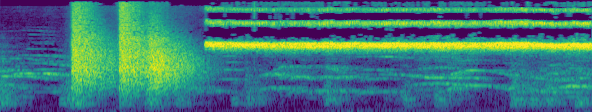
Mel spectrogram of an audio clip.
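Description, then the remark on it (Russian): Two loud, sharp gunshots crack in quick succession, then a steady high-pitched whistle takes over and holds to the end, with faint voices murmuring underneath. “Кто свистел? Кто стрелял?”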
